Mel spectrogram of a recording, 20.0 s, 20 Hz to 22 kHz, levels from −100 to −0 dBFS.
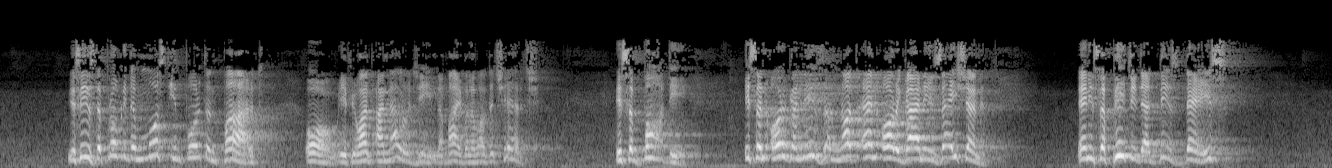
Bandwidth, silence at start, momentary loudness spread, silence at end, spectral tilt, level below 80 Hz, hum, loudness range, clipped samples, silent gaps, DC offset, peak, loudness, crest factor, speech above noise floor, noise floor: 8.4 kHz; 1 s; 13 LU; 1.5 s; -4 dB/octave; -56 dBFS; none; 6 LU; under 0.1%; none; under 0.1%; -2 dBFS; -19 LUFS; 20 dB; 38 dB; -56 dBFS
